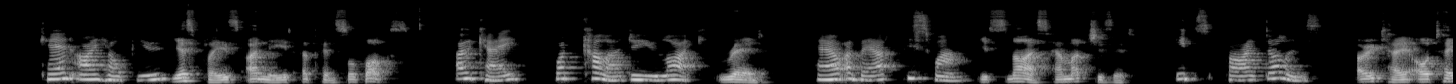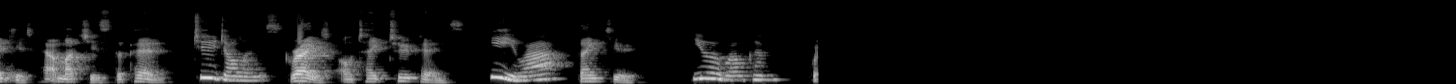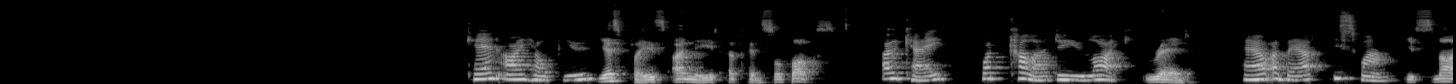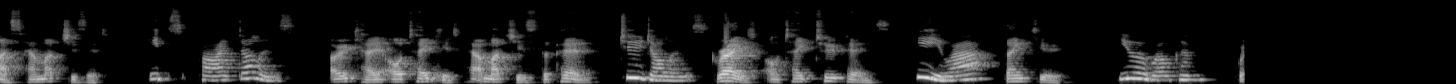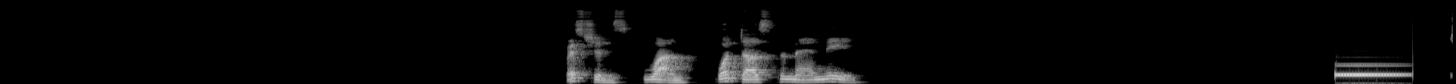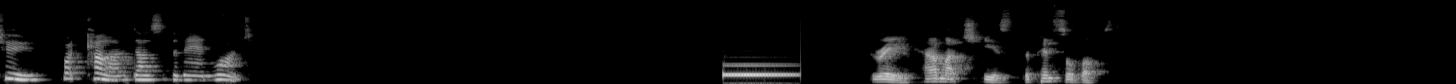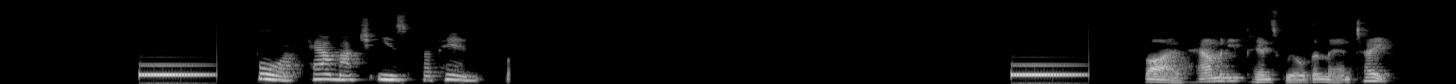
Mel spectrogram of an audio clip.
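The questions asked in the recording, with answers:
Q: What does the man need?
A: A pencil box

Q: What colour does the man want?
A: Red

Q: How many pens will the man take?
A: Two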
